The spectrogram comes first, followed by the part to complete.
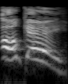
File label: diva "okay"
